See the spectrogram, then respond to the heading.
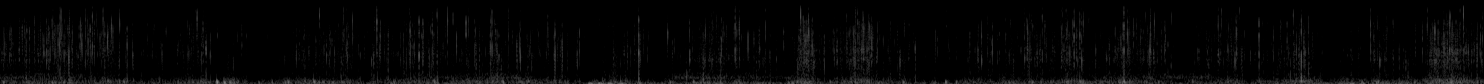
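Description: Fingertips pop the bubbles on a clear plastic bubble wrap sheet and crinkle it, producing a dense, continuous stream of crackling and crinkling with sharp, quick pops scattered throughout. The sound is broadband, with bright crackle on top and a soft low rumble beneath, and each pop dies away almost instantly.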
